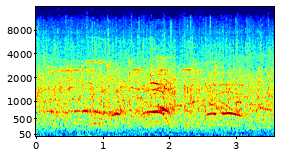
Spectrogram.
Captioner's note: applause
